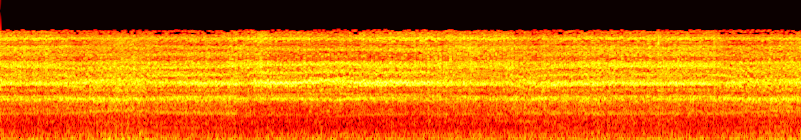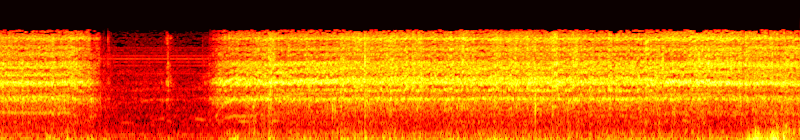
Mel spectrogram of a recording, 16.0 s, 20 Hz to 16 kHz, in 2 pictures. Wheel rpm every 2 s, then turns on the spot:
160, 160, 160, 160, 80, 120, 160, 160.
none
